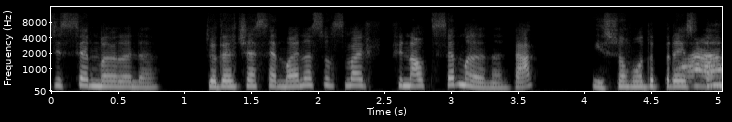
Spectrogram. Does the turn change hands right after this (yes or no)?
yes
